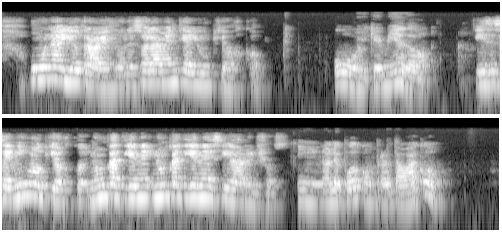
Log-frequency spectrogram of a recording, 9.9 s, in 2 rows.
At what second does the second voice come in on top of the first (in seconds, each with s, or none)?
none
